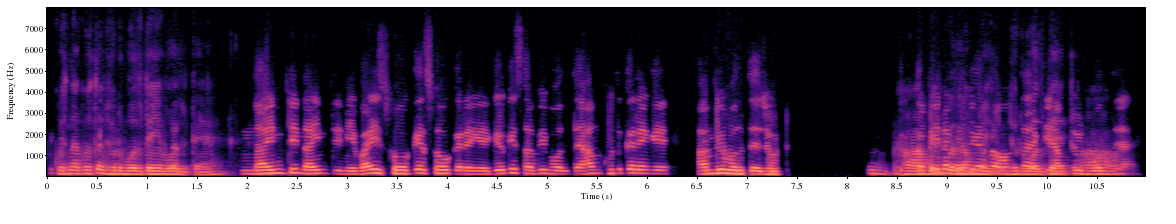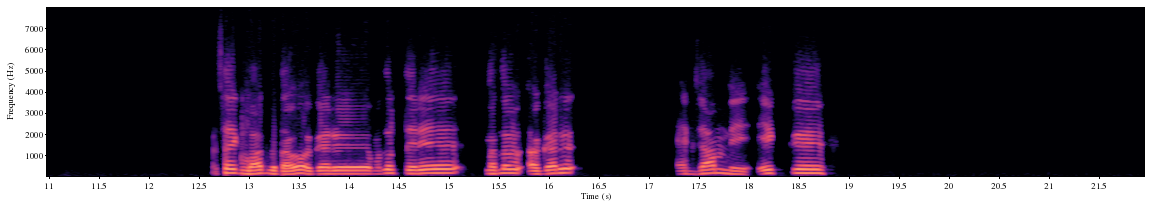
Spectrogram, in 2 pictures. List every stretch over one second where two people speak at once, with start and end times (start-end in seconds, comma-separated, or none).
8.6-10.9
